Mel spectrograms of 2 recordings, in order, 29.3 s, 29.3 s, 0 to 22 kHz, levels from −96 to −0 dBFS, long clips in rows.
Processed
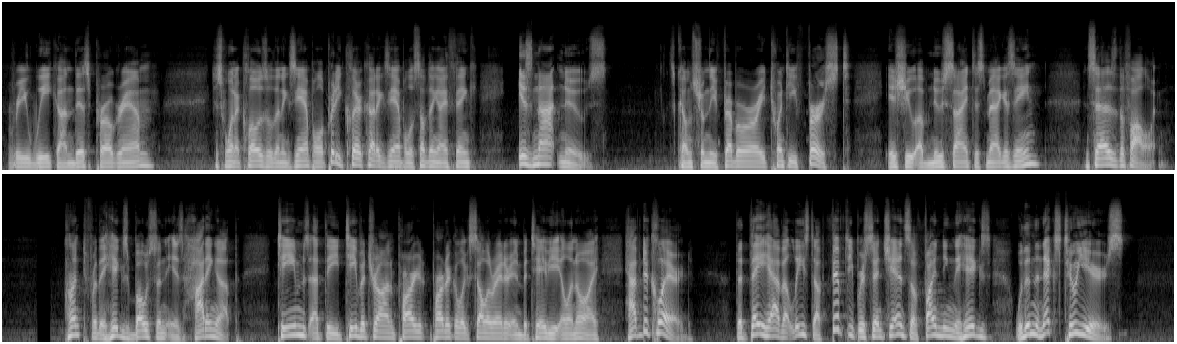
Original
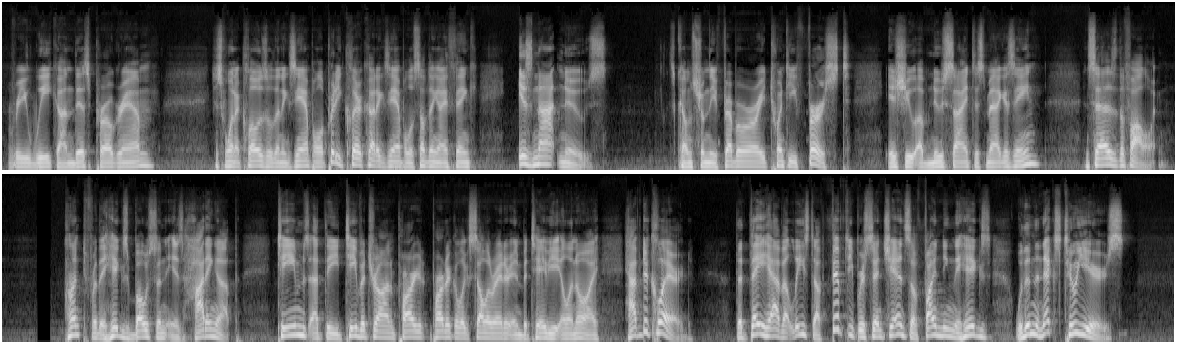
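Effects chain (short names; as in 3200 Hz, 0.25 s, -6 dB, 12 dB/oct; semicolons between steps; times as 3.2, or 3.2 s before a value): air absorption 68 m; gain -8 dB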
